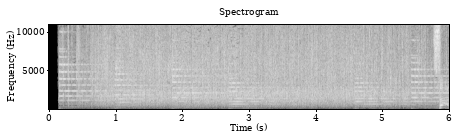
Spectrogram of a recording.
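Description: Audience applauding over music, whose notes and a low beat change about once a second.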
